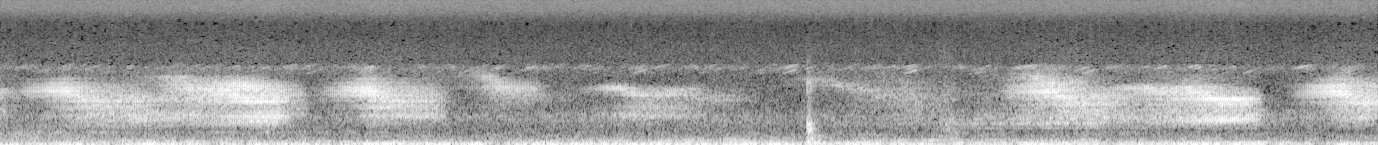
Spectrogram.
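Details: Night chorus of frogs or toads by moonlit water; dense raspy croaks in clustered bursts, a brief pause near the middle, then renewed overlapping calling over a low background hum.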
